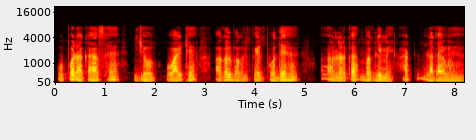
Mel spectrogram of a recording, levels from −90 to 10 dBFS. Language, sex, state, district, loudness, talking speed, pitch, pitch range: Hindi, male, Bihar, Patna, -23 LUFS, 130 wpm, 130 Hz, 125-140 Hz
